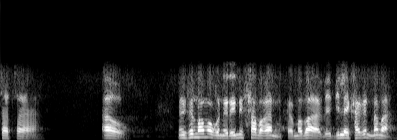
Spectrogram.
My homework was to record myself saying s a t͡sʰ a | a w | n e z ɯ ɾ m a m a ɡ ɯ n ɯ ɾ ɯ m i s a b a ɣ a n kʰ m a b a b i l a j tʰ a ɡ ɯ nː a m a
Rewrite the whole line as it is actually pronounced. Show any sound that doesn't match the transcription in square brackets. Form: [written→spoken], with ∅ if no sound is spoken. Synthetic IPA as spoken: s a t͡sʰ a | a w | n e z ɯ ɾ m a m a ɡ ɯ n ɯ ɾ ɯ [m→n] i s a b a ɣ a n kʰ m a b a b i l a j [tʰ→kʰ] a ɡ ɯ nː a m a

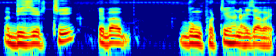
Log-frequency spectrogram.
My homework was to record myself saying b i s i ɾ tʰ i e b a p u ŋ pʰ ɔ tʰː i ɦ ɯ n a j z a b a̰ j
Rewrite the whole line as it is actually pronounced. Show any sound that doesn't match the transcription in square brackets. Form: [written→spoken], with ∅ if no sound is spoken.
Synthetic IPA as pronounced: b i [s→z] i ɾ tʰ i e b a [p→b] u ŋ pʰ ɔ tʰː i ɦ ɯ n a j z a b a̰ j

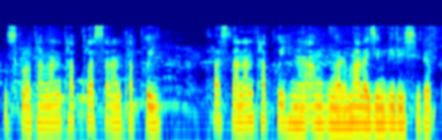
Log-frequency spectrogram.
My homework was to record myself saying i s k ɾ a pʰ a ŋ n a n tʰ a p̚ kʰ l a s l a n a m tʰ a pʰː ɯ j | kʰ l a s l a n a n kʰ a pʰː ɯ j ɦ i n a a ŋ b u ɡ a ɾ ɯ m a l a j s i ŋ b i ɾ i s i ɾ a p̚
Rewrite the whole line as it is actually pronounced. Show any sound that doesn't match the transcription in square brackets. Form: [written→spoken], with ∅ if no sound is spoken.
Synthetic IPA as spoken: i s k [ɾ→l] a [pʰ→tʰ] a ŋ n a n tʰ a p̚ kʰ l a s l a n a [m→n] tʰ a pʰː ɯ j | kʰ l a s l a n a n [kʰ→tʰ] a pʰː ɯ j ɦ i n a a ŋ b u [ɡ→ŋ] a ɾ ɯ m a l a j [s→z] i ŋ b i ɾ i s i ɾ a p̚

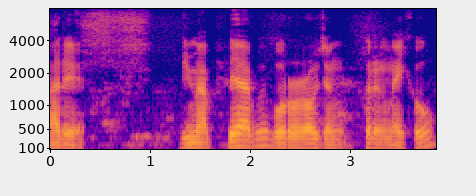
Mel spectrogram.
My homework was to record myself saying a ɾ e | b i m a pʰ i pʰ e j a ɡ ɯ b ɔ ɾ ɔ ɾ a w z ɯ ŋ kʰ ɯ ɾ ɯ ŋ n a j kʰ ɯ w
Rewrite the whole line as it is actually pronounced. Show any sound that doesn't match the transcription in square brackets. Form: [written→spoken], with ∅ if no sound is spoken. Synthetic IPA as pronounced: a ɾ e | b i m a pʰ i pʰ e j a [ɡ→b] ɯ b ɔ ɾ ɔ ɾ a w z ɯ ŋ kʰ ɯ ɾ ɯ ŋ n a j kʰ ɯ w

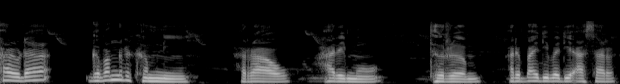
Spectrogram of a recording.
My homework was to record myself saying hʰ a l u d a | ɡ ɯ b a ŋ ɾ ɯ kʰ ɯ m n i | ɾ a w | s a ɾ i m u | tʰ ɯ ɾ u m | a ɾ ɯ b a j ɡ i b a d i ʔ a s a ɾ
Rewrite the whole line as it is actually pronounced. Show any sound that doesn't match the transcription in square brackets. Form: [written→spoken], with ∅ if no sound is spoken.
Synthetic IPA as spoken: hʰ a [l→ɾ] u d a | ɡ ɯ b a ŋ ɾ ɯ kʰ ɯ m n i | ɾ a w | [s→h] a ɾ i m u | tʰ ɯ ɾ [u→ɯ] m | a ɾ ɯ b a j [ɡ→d] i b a d i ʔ a s a ɾ

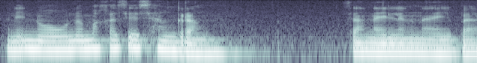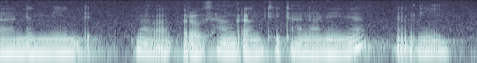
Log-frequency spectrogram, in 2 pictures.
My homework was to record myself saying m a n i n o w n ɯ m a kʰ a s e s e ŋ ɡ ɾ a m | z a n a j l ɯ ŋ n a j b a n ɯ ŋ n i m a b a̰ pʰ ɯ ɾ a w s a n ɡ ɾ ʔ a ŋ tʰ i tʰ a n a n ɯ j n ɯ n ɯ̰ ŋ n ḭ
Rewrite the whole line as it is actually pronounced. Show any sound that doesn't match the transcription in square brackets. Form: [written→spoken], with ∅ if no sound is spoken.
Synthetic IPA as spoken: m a n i n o w n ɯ m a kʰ a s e s [e→a] ŋ ɡ ɾ a [m→ŋ] | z a n a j l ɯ ŋ n a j b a n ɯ ŋ n i m a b a̰ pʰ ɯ ɾ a w s a [n→ŋ] ɡ ɾ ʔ a ŋ tʰ i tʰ a n a n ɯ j n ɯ n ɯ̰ ŋ n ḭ

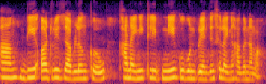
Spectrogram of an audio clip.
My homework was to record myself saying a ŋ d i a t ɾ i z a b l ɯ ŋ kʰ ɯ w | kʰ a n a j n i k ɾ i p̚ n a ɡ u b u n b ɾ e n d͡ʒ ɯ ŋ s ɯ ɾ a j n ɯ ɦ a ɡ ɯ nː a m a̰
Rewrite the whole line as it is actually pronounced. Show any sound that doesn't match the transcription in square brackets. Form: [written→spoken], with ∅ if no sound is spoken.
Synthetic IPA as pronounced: a ŋ d i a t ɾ i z a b l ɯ ŋ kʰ ɯ w | kʰ a n a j n i k [ɾ→l] i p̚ n [a→i] ɡ u b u n b ɾ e n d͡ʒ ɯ ŋ s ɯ [ɾ→l] a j n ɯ ɦ a ɡ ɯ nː a m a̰

